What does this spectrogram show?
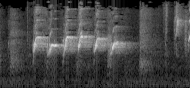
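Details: Greater green leafbird song: five bright, slurred whistles, each rising then falling, given in a quick series. The bird then trails off into a softer, fading note, and a short high chirp follows near the end.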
